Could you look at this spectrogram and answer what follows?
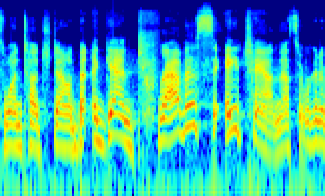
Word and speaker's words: Etienne: who corrected everybody and said that the proper pronunciation of his last name is Etienne.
